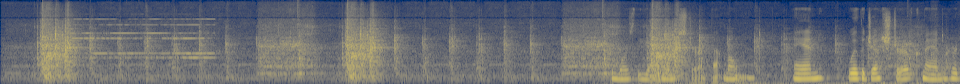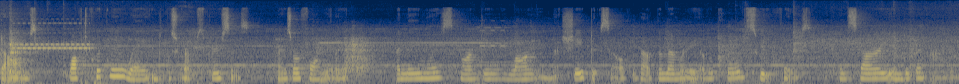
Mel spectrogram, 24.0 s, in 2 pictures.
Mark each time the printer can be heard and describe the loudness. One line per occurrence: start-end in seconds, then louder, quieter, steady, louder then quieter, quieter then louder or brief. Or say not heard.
0.0-23.9 quieter.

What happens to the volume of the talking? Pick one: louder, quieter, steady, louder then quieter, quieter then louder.
quieter.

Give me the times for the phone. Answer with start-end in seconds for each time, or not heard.
0.8-2.8, 11.6-13.2, 17.8-18.4.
